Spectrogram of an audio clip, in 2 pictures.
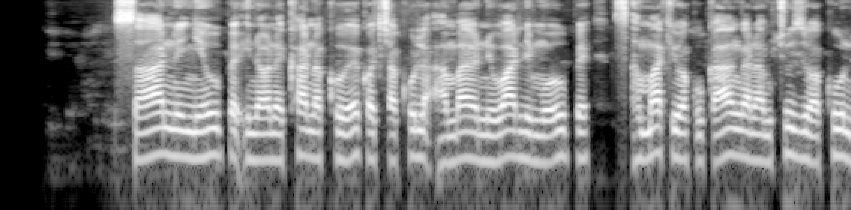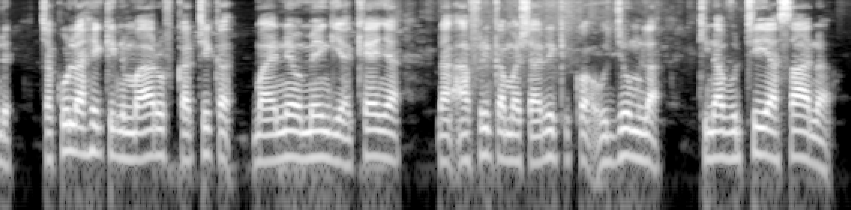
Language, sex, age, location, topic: Swahili, male, 18-24, Mombasa, agriculture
